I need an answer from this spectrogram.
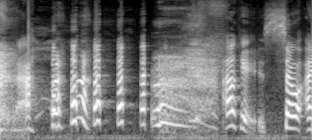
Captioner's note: laughs; both laugh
